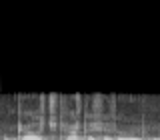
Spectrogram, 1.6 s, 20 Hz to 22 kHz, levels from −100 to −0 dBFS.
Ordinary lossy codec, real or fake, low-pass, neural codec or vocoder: none; real; 7.2 kHz; none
